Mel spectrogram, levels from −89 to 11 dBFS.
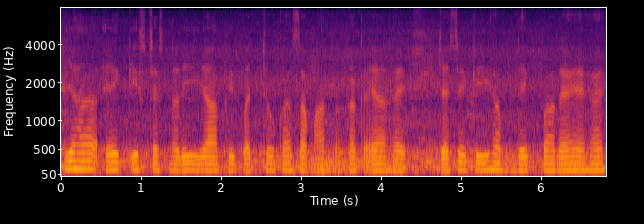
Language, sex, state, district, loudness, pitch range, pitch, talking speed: Hindi, male, Chhattisgarh, Raipur, -17 LUFS, 115-130 Hz, 120 Hz, 160 wpm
